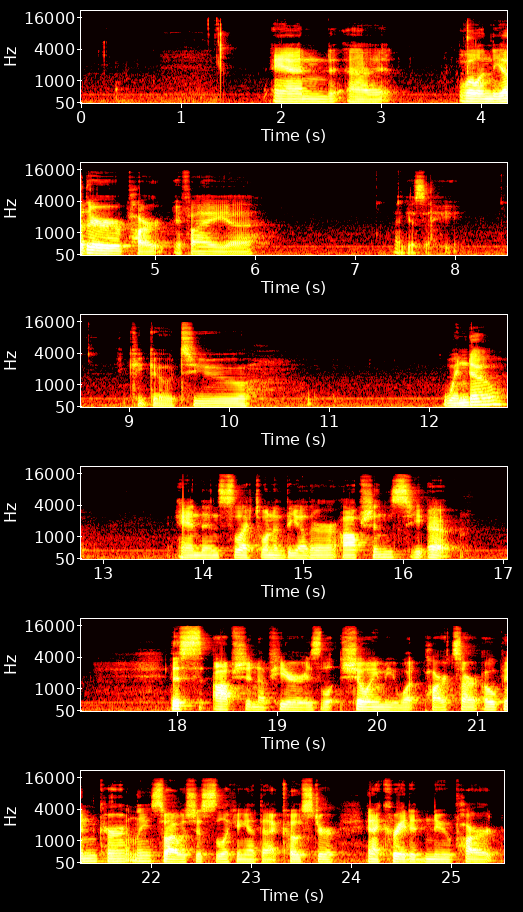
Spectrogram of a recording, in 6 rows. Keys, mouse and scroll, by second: 7.0 ctrl+click.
